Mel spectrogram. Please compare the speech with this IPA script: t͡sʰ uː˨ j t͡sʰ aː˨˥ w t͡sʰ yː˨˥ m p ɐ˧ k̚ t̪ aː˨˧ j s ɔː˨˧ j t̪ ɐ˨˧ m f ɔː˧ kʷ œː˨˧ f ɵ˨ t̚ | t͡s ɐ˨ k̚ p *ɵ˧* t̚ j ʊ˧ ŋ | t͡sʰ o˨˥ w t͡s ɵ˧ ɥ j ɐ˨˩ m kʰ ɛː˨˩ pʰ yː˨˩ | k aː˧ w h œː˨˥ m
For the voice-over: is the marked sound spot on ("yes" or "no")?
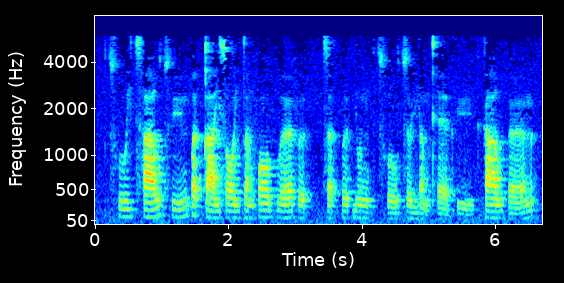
yes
